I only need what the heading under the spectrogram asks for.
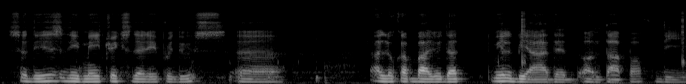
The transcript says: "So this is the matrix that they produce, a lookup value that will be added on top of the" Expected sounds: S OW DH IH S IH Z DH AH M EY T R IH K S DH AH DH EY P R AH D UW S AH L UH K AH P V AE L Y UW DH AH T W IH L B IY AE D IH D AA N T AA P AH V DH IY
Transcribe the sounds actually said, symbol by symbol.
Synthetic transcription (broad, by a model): S OW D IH S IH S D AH M EY T R IH K S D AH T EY P R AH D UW S AH L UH K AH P B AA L Y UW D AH T W IH L B IY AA D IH D AA N T AA P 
